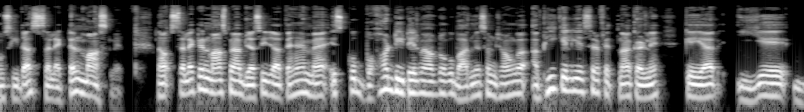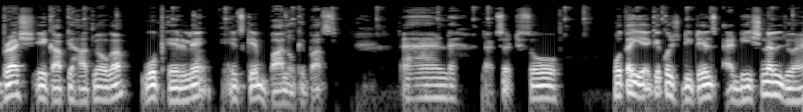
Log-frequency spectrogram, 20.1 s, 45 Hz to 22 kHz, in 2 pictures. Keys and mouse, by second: 1.0 click, 2.8 space, 3.0 click, 3.3 space, 6.7 ctrl+space, 7.0 ctrl+click, 7.2 ctrl+space, 8.8-12.0 drag, 12.0 space, 12.1 click, 12.5 space, 13.7 click, 14.5 space, 14.7 click, 15.0 space, 15.9 click, 16.7 space, 17.1 click, 17.3 space, 17.9 click, 18.1 space, 18.6 click, 18.7 space, 19.7-20.0 drag.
